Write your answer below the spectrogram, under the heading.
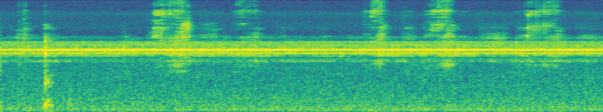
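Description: A cricket trilling on one steady high pitch, faint. Over it, about five soft crisp snips and rustles of scissors cutting a paper pattern, starting about one and a half seconds in.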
